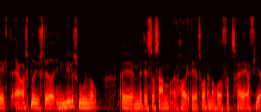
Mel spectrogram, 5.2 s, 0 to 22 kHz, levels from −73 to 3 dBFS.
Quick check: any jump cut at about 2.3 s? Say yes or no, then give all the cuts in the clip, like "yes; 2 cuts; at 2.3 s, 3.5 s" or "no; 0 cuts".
yes; 1 cut; at 2.3 s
